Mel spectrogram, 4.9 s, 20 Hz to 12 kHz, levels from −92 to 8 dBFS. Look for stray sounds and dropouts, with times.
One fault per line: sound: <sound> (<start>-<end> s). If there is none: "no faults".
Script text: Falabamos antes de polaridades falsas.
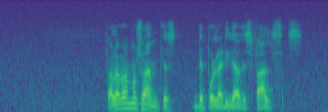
no faults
